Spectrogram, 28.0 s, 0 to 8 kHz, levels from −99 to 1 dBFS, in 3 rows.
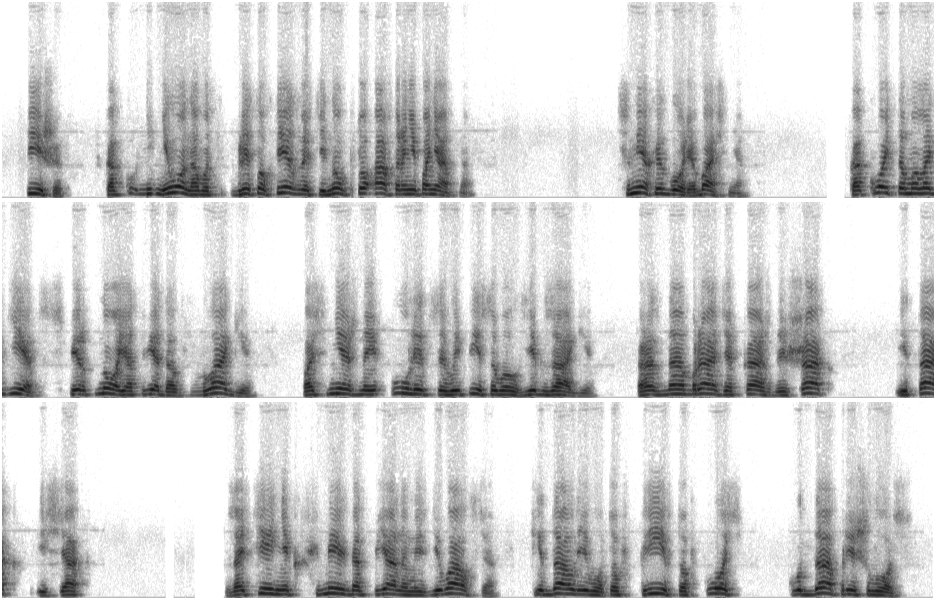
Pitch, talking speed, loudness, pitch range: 170 Hz, 105 wpm, -17 LUFS, 155-195 Hz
